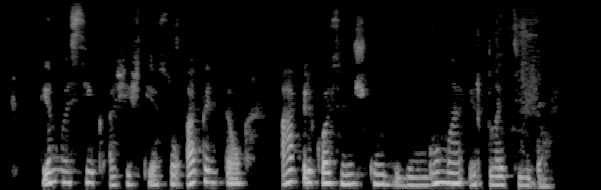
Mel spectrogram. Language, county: Lithuanian, Kaunas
